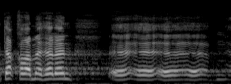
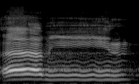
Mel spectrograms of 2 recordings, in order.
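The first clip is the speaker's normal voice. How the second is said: "آمين" said slowly after a clear silence; pause before amen; much slower than usual. Shown as a demonstration. Teacher shows the pause between "الضالين" and "آمين". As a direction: leave a pause, then say "آمين". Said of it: "تسكت بين".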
